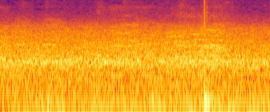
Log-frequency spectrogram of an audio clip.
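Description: Pitch-side sound of a football match: a steady bed of background noise with one sharp thud of a football being kicked about one and a half seconds in.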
